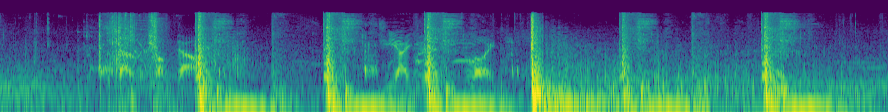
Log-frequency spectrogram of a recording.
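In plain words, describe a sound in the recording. Gunfire bursts out in loud, sharp shots.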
